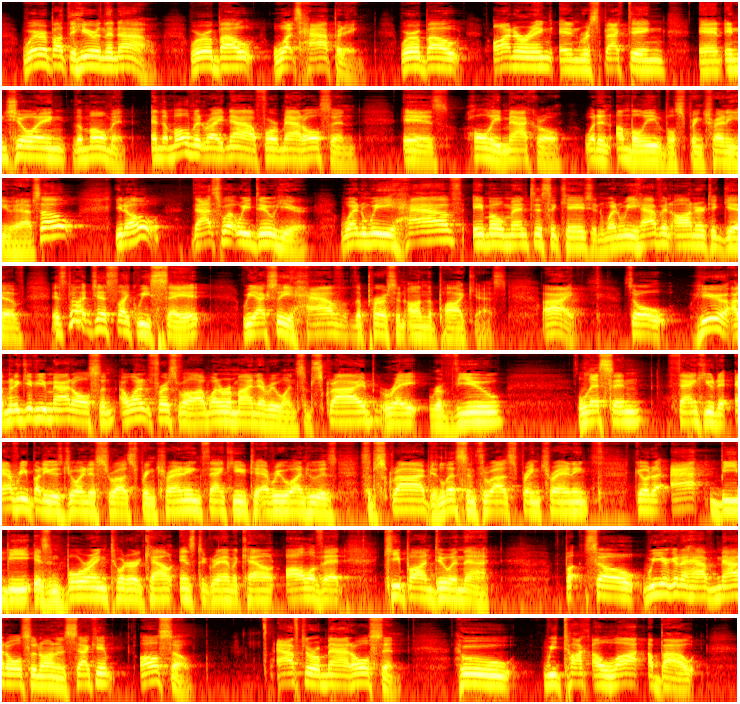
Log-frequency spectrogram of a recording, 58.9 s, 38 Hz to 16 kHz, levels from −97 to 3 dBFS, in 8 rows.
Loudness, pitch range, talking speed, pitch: -13 LUFS, 110-140 Hz, 165 wpm, 125 Hz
